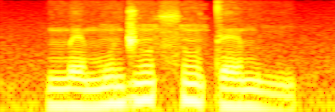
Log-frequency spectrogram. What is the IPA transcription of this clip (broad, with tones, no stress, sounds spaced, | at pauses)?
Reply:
m ɛ˨ m ũ˨˦ d͡ʒ ũ˦ s ũ˦˨ t ɛ˧ m i˨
